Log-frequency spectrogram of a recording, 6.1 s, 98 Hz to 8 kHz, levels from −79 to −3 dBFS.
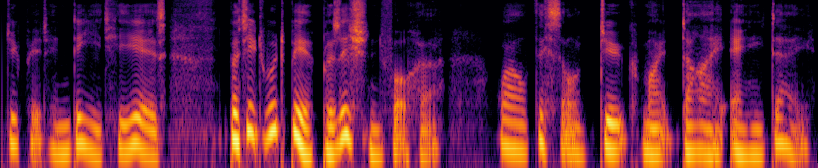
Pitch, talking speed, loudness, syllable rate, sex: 160 Hz, 195 wpm, -20 LUFS, 5.1 syllables/s, male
